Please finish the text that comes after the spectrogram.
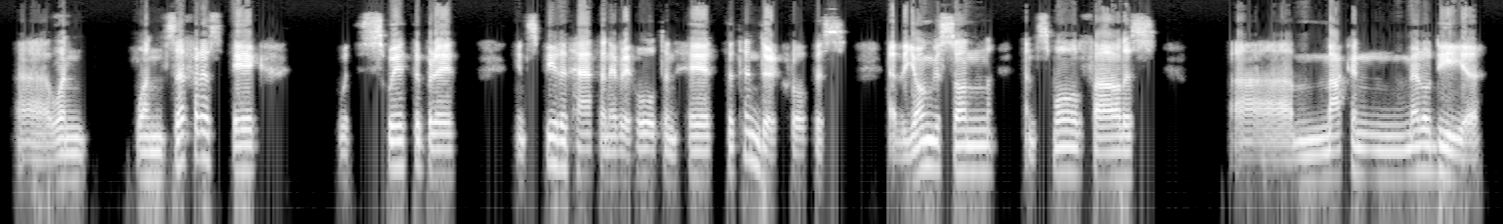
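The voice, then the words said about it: Dramatic Middle English accent recitation. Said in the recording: “you're just a dialect machine ... That's actually not just straight um, Middle English accent, but like ... as if you're telling a story ... Dramatic.”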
